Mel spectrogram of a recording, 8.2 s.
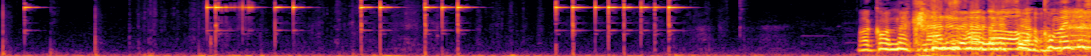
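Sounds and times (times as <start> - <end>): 
handmade wind chime being rung: 0.0 - 0.4, 1.6 - 3.6, 4.2 - 5.2
speech: 6.4 - 8.1.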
